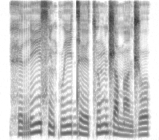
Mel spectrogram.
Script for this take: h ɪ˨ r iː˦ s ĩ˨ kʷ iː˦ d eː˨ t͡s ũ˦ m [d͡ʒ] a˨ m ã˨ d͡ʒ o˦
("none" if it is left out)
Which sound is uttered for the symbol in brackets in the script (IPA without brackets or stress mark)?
d͡ʒ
